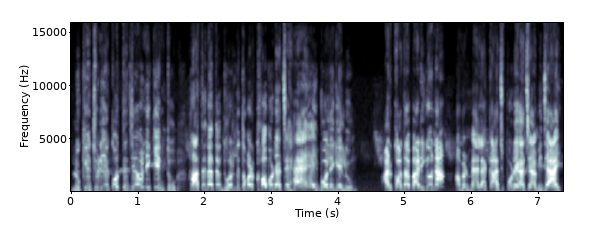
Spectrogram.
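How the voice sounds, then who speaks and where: A woman's voice: very high-pitched, quick pace, pushed and bright. A woman voicing a stern, secretive elderly grandmother in a cartoon, with a West Bengali accent and an emphatic, insistent delivery. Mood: cross, scolding. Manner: emphatic, insistent, repeats phrases. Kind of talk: dramatic cartoon voice acting.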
